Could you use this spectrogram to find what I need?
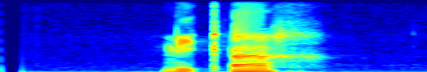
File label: kaqchikel; half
